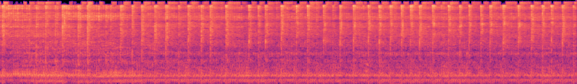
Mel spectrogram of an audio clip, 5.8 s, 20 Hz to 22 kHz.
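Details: Danarm 36 "hot rod" chainsaw with stainless steel exhaust, cutting wood: steady high-pitched scream with no stumbles; intermittent off-load misfire disappears once loaded, pulls cleanly under load.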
